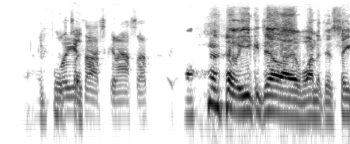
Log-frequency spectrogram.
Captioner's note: chuckles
